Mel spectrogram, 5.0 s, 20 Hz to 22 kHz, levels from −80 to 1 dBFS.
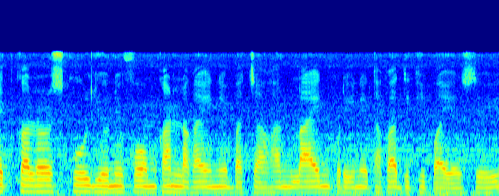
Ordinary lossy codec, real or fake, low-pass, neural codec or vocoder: none; real; 7.2 kHz; none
